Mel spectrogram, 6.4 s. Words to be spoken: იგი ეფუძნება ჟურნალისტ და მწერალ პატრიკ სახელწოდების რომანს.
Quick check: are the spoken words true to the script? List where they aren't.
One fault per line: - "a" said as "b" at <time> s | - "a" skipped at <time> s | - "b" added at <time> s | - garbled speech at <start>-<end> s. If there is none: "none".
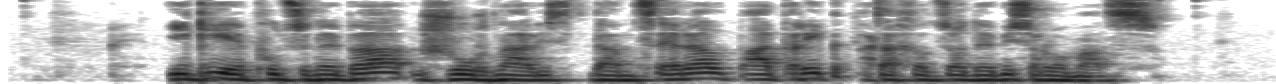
none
